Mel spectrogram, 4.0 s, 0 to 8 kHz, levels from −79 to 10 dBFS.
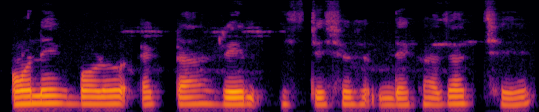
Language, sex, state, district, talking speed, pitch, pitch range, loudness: Bengali, male, West Bengal, Alipurduar, 105 wpm, 140 Hz, 135-145 Hz, -17 LUFS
